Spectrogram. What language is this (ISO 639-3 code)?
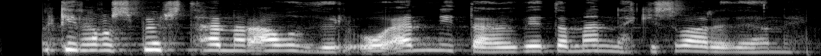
isl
